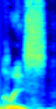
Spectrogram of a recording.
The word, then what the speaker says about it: Gris: Then Blonky says Gris is actually pronounced Greece, not Grizz.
